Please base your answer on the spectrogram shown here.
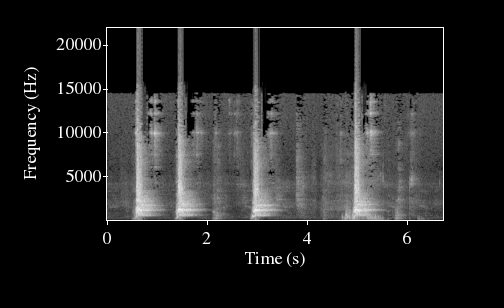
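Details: Barking at a corgi balloon it takes for another dog: a corgi gives four strong, harsh barks spaced roughly a second apart, each followed by a short softer yap, with faint voices behind.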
